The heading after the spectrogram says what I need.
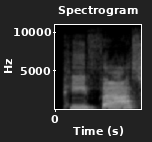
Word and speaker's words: PFAS: I want to say that PFAS, short vowel, is one of the conundrums.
